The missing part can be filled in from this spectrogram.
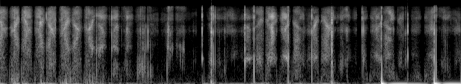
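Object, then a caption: Small plastic earphone inline microphone remote. Serrated plastic tweezers scrape rapidly over a small, hollow white plastic earphone inline microphone remote, producing a dense run of bright, crackly scratching strokes. Near the end, a couple of sharper, louder clicks stand out from the steady rasping.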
